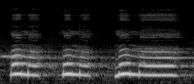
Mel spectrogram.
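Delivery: loud, high calling for mom. Acted. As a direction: shout across the house for mama. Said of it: "rief er".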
